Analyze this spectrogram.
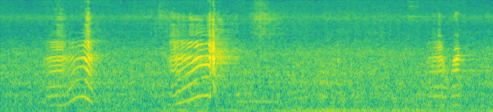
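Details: Talking green ringneck parrot producing two rising-then-falling arched syllables, a brief tone after them and faint clipped notes near the end, over a low rumbling background.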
